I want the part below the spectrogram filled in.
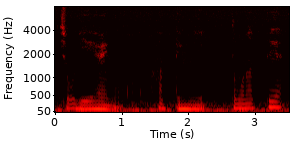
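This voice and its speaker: A man talking casually as a radio host, explaining things in halting, phrase-by-phrase steps. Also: on the low side, creaky. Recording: muffled lo-fi with faint background noise.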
